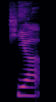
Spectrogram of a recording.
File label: "hya", japonstina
